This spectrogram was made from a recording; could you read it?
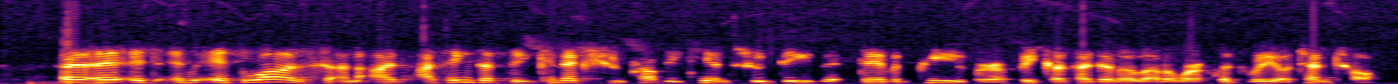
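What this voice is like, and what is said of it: Irish accent. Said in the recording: “as I'm sure listeners can tell from your accent, you're an Irishman”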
